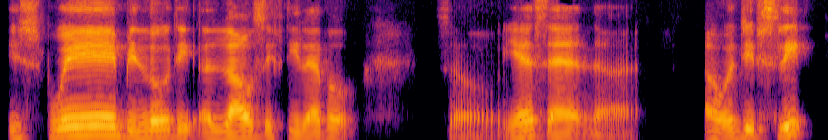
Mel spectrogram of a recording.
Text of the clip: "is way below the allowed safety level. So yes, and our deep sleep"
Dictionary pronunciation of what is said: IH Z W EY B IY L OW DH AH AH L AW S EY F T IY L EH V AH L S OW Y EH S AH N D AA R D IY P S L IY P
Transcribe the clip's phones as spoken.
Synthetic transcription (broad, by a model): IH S W EY B IY L OW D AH AH L AW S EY F T IY L EH V AH L S OW Y EH S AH N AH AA W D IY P S L IY P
